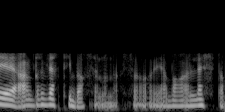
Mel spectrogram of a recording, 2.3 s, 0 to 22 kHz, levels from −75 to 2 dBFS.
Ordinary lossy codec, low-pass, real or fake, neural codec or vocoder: none; 3.6 kHz; real; none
